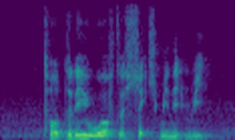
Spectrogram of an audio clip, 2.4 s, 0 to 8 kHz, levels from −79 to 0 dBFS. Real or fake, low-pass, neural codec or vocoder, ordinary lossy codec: real; none; none; none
